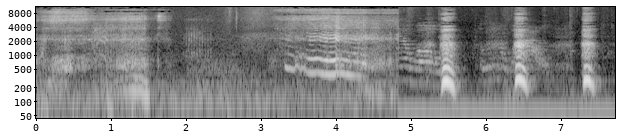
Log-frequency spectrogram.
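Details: Cat in a funny pet compilation: muffled voices and noise, then a drawn-out wavering meow, followed by three short clipped chirping meows spaced about a second apart.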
